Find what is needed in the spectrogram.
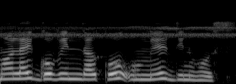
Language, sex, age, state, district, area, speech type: Nepali, female, 30-45, West Bengal, Kalimpong, rural, read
